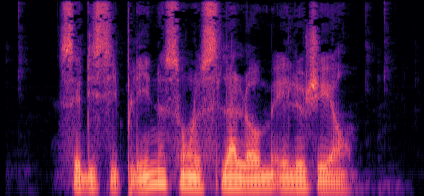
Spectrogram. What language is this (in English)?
French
